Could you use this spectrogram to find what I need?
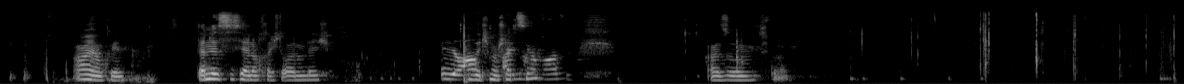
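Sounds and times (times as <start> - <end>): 
speech: 0.1 - 3.5, 4.4 - 6.2, 7.1 - 8.0
person chewing and crunching a candy: 8.5 - 11.8.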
